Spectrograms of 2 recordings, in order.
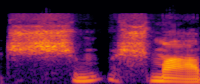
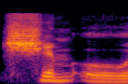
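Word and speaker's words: שמעו: It begins with shima. Um, not shma but shimu. It's the plural.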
